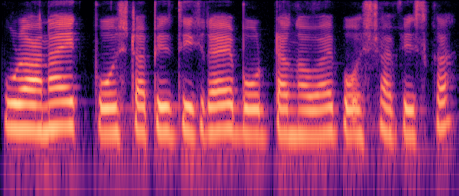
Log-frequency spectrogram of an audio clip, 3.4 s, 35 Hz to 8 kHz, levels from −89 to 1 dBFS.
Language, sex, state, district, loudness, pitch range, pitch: Hindi, female, Maharashtra, Mumbai Suburban, -16 LUFS, 195-225 Hz, 210 Hz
